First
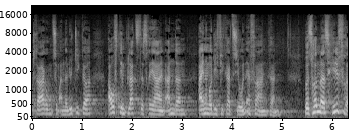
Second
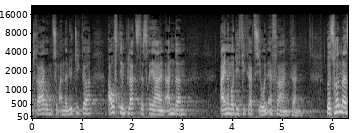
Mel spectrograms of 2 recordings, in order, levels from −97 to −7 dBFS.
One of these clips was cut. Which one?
first; 1 cut; at 3.3 s

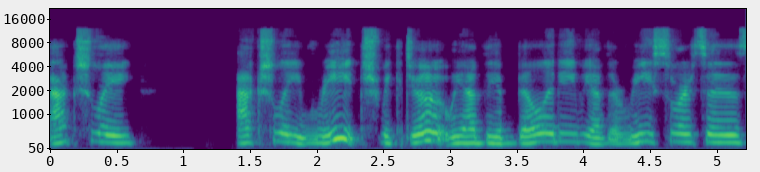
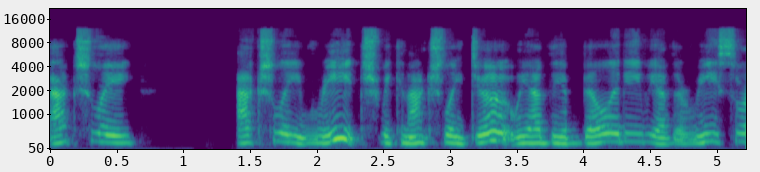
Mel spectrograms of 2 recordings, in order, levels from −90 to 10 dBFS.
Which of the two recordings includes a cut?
first; 1 cut; at 2.6 s

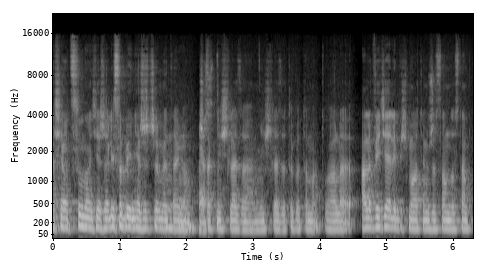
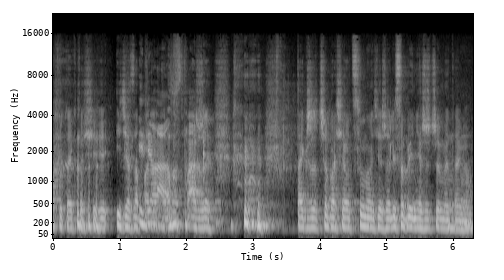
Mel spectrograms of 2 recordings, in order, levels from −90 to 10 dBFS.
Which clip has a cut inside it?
first; 1 cut; at 2.2 s

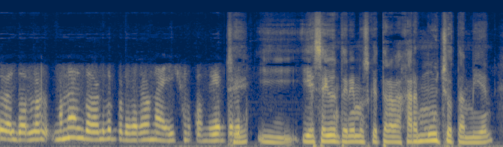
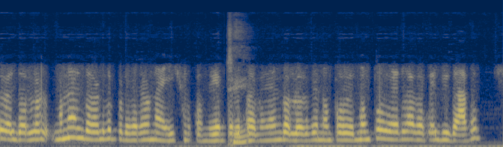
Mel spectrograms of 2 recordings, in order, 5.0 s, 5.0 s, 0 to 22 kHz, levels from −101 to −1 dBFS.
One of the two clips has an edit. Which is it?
first; 1 cut; at 2.5 s

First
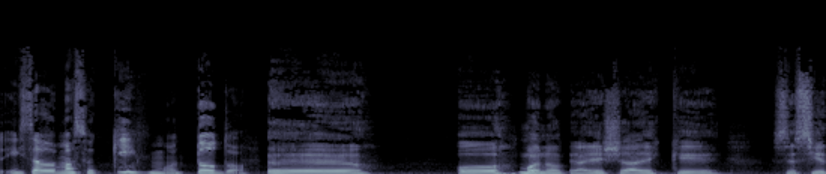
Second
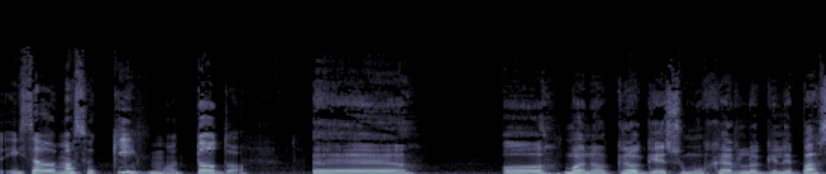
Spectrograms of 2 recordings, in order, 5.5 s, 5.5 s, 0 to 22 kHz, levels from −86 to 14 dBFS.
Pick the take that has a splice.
first; 2 cuts; at 1.7 s, 3.8 s

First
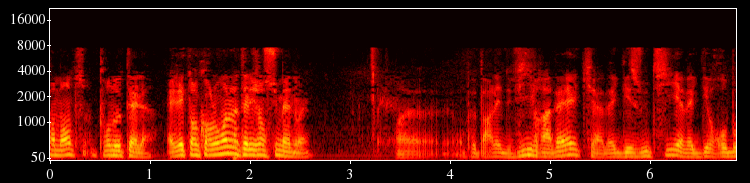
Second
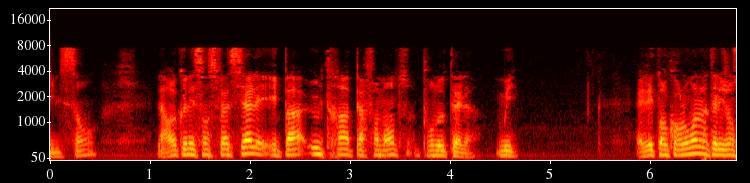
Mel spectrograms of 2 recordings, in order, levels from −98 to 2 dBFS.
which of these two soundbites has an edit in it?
first; 2 cuts; at 1.1 s, 3.5 s

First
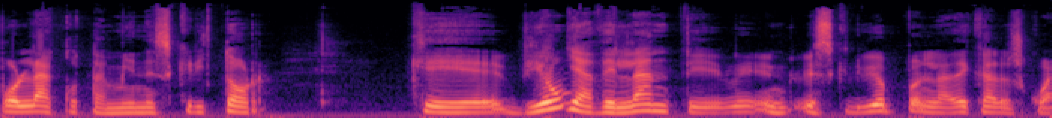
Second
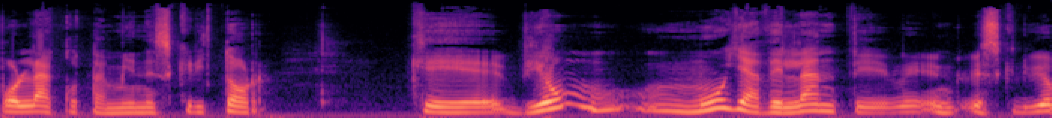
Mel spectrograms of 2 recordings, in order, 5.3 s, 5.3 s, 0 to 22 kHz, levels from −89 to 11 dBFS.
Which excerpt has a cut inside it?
first; 1 cut; at 2.8 s

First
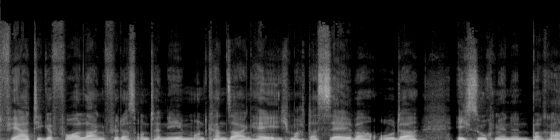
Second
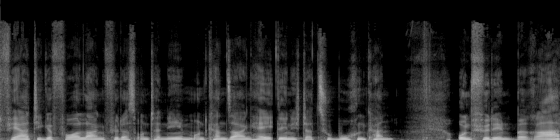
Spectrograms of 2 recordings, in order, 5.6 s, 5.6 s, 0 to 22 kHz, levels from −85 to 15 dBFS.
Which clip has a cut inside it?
second; 1 cut; at 2.7 s

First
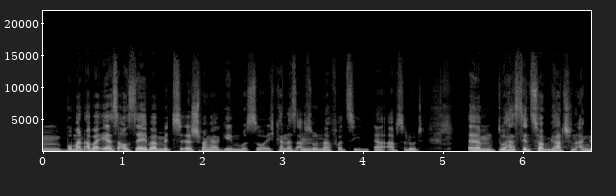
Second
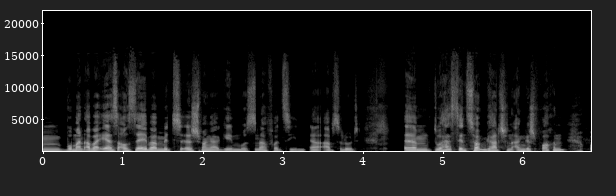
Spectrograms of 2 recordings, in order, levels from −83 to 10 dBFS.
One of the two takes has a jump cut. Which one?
second; 1 cut; at 2.6 s

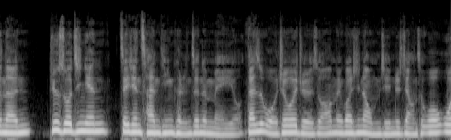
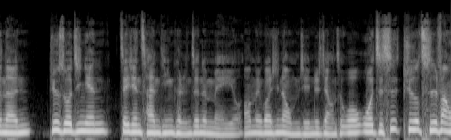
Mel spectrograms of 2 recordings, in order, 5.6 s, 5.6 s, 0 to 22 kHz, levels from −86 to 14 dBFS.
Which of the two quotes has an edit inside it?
second; 1 cut; at 3.1 s

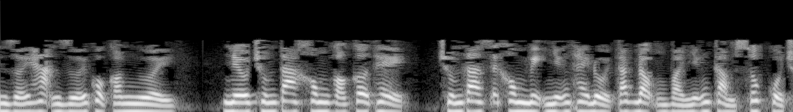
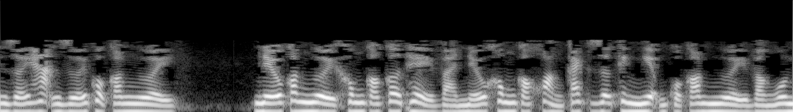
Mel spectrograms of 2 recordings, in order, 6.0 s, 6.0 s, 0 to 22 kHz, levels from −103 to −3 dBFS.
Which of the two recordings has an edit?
first; 2 cuts; at 1.5 s, 3.2 s

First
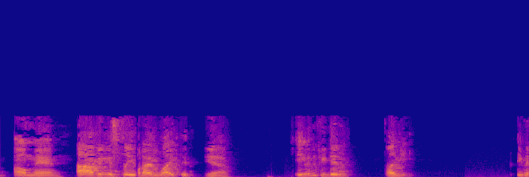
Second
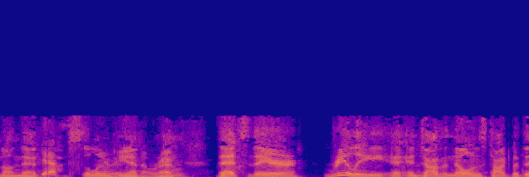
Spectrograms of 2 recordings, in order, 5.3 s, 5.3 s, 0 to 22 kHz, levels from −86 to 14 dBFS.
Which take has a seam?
first; 1 cut; at 1.3 s

